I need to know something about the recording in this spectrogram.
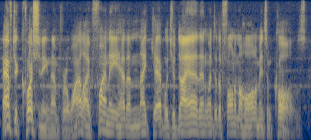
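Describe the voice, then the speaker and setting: Skeptical, wisecracking male sleuth, mid-range voice with lively swings, fifties radio drama, faint music. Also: mid-range voice, brisk. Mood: wry narration. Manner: dry, wisecracking. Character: wry, skeptical male insurance investigator narrating his case. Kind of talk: 1950s radio drama narration and dialogue. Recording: vintage 1950s radio broadcast.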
